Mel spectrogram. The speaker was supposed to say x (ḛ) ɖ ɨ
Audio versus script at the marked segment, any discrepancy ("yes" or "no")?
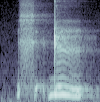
no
